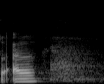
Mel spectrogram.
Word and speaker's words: soal: tanya sehingga ucapannya menjadi contohnya menjadi soal kan dalam ktas soal itu ada jedanya antara o dan a selanjutnya ada retrofleksi yaitu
